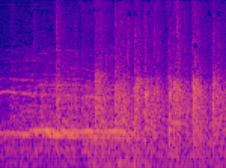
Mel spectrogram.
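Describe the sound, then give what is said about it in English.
A lunchtime crowd applauds in a brewpub in Bennington, Vermont, a dense patter of many hands clapping at moderate volume that builds after a brief pause, with a faint steady tone fading out partway through. “There is a great crowd here today.”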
